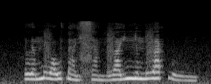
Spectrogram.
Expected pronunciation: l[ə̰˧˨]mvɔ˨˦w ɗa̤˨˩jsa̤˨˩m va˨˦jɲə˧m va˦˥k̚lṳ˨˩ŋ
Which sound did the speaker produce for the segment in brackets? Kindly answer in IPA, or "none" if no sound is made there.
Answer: ə˨˦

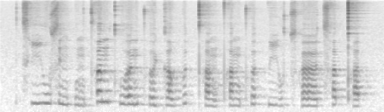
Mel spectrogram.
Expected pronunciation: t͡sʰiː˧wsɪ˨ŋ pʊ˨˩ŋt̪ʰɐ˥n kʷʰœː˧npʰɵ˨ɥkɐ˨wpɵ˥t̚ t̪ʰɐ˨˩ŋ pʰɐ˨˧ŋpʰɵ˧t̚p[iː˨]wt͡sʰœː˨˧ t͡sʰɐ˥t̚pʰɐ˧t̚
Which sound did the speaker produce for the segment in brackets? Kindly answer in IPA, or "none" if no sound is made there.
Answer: iː˨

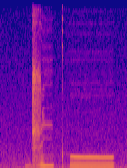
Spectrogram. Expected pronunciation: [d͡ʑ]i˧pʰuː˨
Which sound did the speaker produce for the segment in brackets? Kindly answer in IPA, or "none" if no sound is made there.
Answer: ɖ͡ʐ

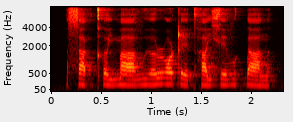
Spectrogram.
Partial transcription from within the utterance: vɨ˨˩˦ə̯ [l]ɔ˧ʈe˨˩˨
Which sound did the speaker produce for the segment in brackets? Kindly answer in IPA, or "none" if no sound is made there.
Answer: ɹ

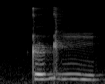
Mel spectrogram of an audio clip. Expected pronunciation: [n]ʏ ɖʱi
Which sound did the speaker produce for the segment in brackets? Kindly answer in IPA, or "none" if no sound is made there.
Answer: ʈ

